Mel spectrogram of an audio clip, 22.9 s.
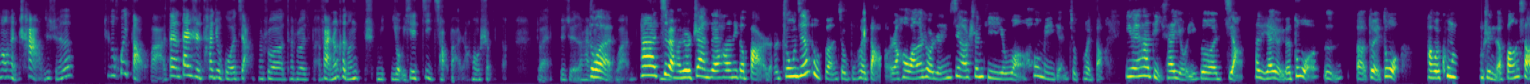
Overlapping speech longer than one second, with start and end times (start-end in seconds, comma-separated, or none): none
